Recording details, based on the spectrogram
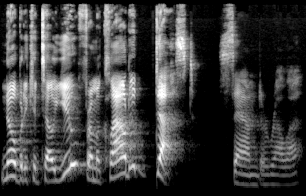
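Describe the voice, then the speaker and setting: A woman's voice: a little high, huge pitch swings, normal speed. A woman voicing a rude, mocking young stepsister with a sneering, taunting manner.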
